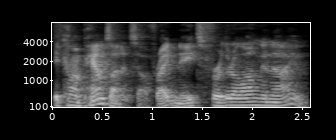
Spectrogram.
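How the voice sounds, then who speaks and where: A middle-aged man co-hosting a podcast, talking reflectively in casual conversation, with many pauses and restarts. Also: mid-range voice, very animated, a bit bright, a little hiss or hum. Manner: hesitant, many ums and restarts. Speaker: podcast co-host. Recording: echoey room.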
